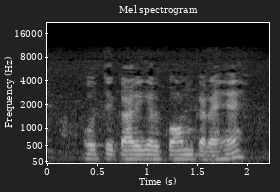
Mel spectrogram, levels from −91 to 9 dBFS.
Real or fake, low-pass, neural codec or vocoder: fake; 10.8 kHz; vocoder, 44.1 kHz, 128 mel bands every 512 samples, BigVGAN v2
